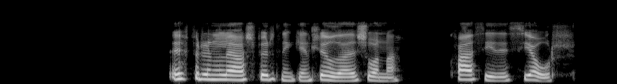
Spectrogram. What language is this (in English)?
Icelandic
